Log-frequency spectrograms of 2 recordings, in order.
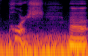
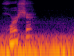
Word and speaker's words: Porsche: Some people say it's Porsche, like borscht. Other people say it's Porsche, like Porsche? Morsha? Worsha? Like what? Dorsha? Okay. They're both wrong, actually. Are you ready to hear how it's pronounced?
